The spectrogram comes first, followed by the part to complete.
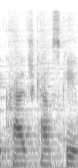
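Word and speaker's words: Krajkowski: they would always say k Kowski which the J is silent um and so when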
